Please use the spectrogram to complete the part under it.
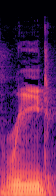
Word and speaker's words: Read: And give Andrew Reed a follow. So again, his last name is spelled R-E-A-D. It's Reed PT on Instagram.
